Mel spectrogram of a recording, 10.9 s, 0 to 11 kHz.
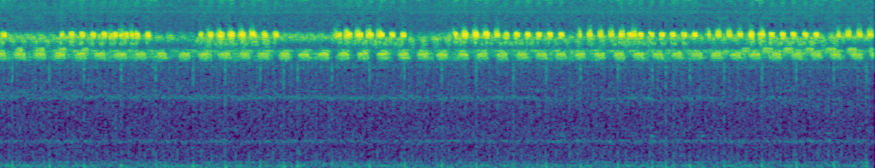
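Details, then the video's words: Rural night insect sounds from 17 August 2022: high, buzzy trills swelling in bursts of about one to two seconds over a constant shrill ringing, with a gentle low rumble underneath. "시골밤 벌레소리"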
